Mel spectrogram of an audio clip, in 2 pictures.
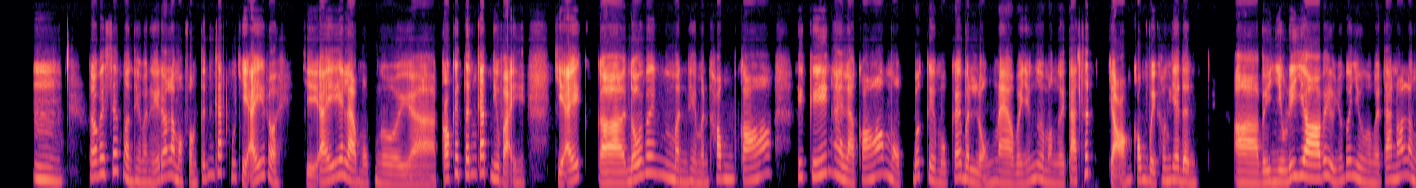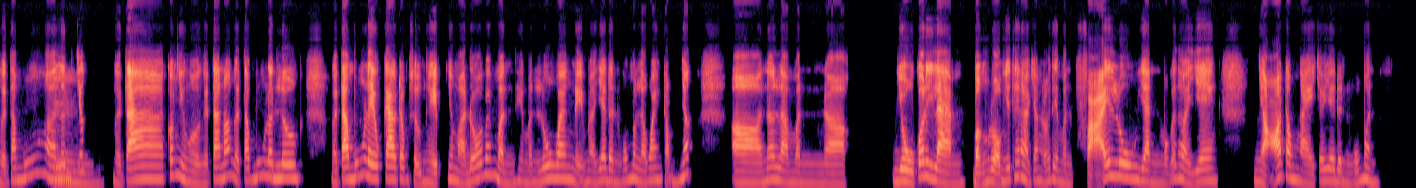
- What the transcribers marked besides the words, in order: tapping
- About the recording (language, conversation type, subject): Vietnamese, podcast, Bạn cân bằng giữa gia đình và công việc ra sao khi phải đưa ra lựa chọn?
